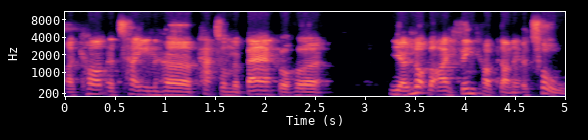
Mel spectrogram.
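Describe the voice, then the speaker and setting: With a southern English accent, a man talks at a moderate pace with lively intonation. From southern England, Surrey. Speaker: property business executive. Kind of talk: interview conversation. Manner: halting.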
